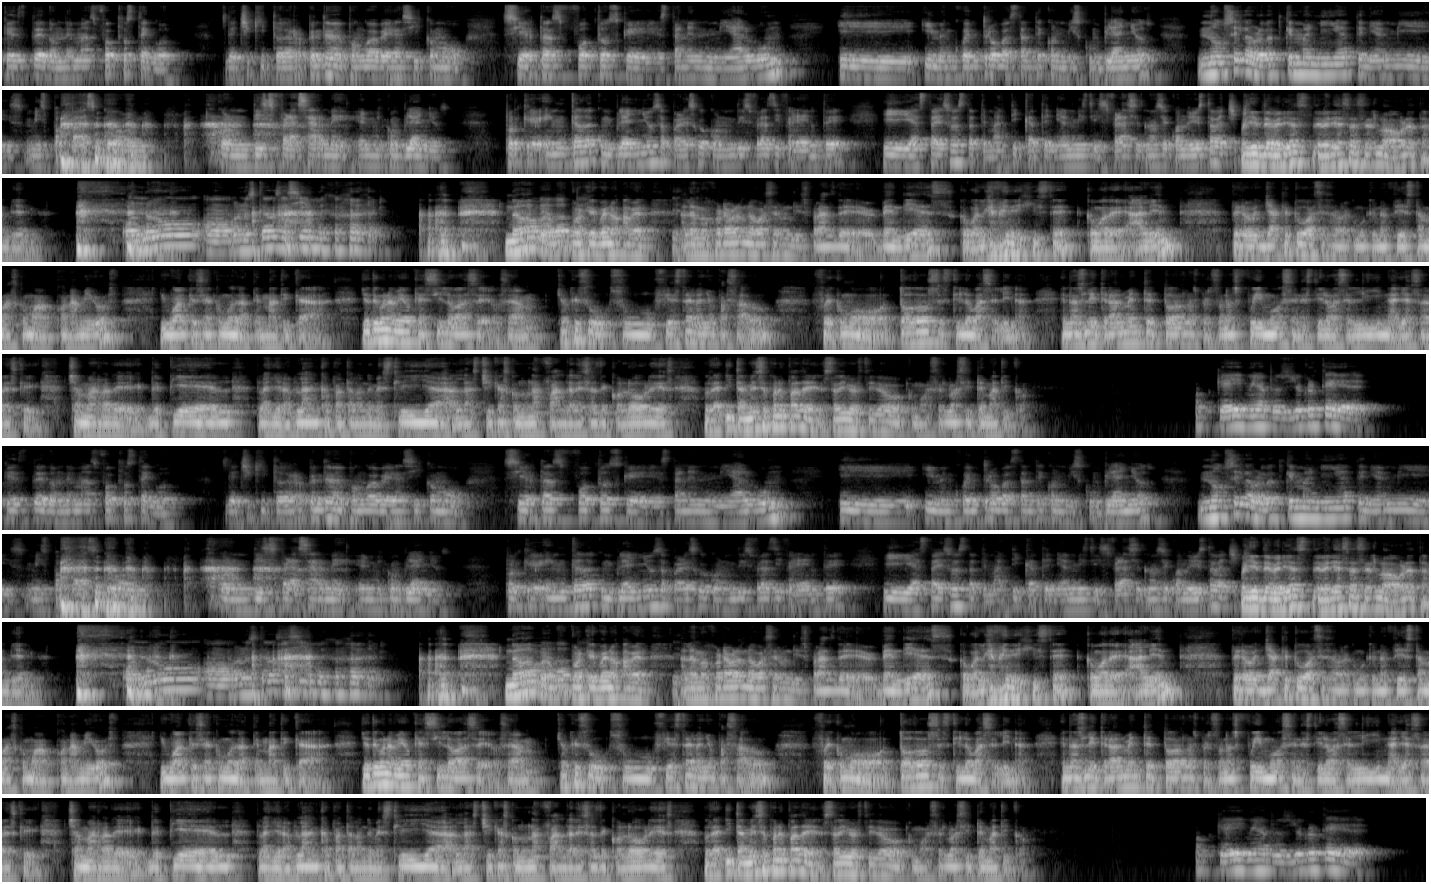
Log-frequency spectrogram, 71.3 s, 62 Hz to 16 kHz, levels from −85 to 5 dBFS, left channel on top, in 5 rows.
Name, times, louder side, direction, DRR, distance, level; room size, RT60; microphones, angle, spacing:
voice 1, 0.0-1.7 2.2-7.9 8.4-11.5 12.0-15.7 16.4-18.7 19.3-27.1 29.8-32.4 33.8-34.4 35.3-35.5 69.0-70.7, left 2 dB, 65° left, 0.7 m, -29 dB
voice 2, 14.9-15.8 16.1-17.1 26.7-29.0 29.3-30.1 31.3-31.7 32.7-67.3, equal, 10° right, 0.4 m, -25 dB
3.0 x 2.1 x 3.8 m
head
